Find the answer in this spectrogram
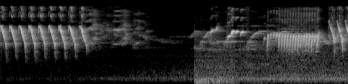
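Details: Canary song for prompting caged canaries: a rapid pulsing trill, a quiet gap, then a noisy rasping phrase with bright chirps at the end.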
